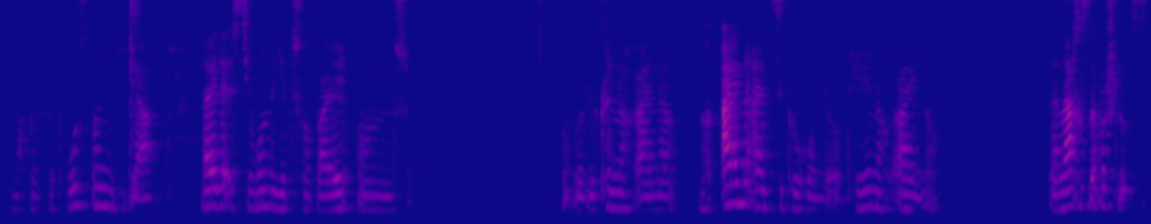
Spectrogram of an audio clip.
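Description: A woman giving casual gameplay commentary to her viewers, switching between hushed whispers and sudden loud, excited outbursts, often repeating words in bursts. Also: mid-range voice. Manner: repetitive, chatty, addresses viewers as "Leute". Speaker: gamer and video creator.

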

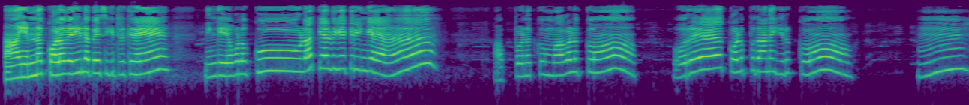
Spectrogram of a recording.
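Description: A woman voicing a loud, nagging cartoon mother. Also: extremely high pitch, takes it slowly, pauses often, exaggerated voice. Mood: furious. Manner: shouting, scolding, sarcastic. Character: angry nagging village mother, loud and quick-tempered. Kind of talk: cartoon voice acting.

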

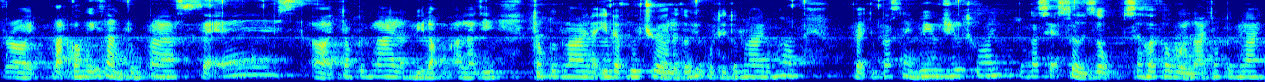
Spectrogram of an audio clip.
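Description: A woman's voice: medium pitch, fairly even intonation, a little fast. A woman teaching English to schoolchildren, patiently walking through exam answers and talking to students in a chatty way. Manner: patient, chatty, addresses students as "các bạn". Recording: echoey room with loud background noise.

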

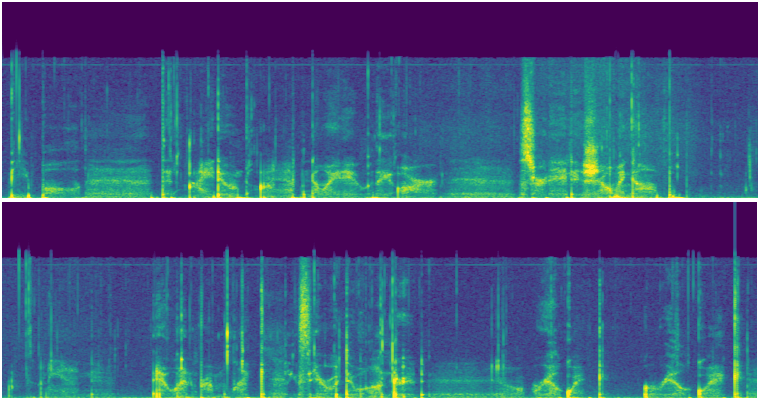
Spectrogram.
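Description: A woman's voice: measured pace, low-quality recording. A woman in her twenties whispering breathily through cupped hands close to the microphone, telling a casual, rambling ASMR story. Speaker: ASMR video creator. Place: small bedroom, indoors. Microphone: close desktop condenser microphone.

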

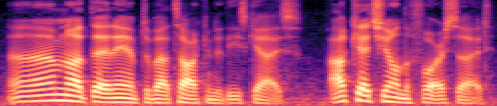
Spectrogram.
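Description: A man's voice: medium pitch, animated, a little fast, close to an everyday voice. An actor playing a laid-back young male survivor who scavenges, speaking casually in a game.

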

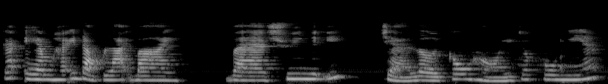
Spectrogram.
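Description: A woman with a Vietnamese accent teaching a reading lesson to young children, spelling out syllables carefully and prompting them gently. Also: medium pitch, a little slow, dull audio. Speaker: primary school teacher.

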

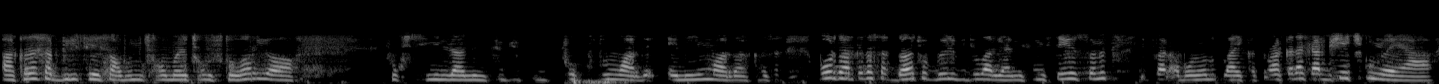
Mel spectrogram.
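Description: A young woman gaming YouTuber with a fairly high, slightly rough voice speaks a little fast with fairly even intonation. She gives casual, frustrated, exclaiming commentary while opening game boxes, addressing her viewers directly. The audio is dry and tinny, like a phone.

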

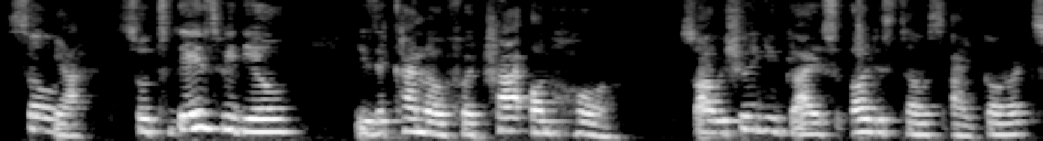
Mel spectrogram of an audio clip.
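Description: A woman's voice: mid-range voice, darkish tone, poor audio. A woman in her thirties hosting a casual try-on haul vlog at home, talking unhurriedly with many fillers. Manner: unhurried, halting, with frequent fillers. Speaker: vlogger. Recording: faint background noise.

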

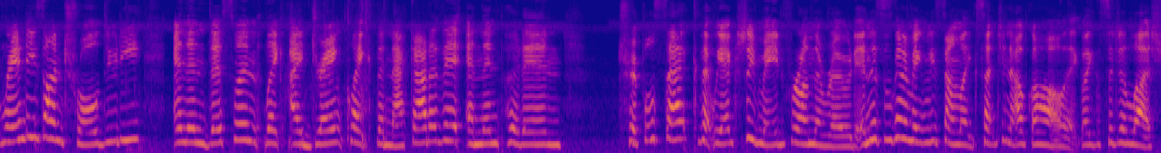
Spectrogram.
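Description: Her voice fairly high and bright, a craft vlogger in her 20s chats casually on a livestream Q&A while she crafts. She seems a bit tipsy, rambling along in a giggly way and laughing a lot.

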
